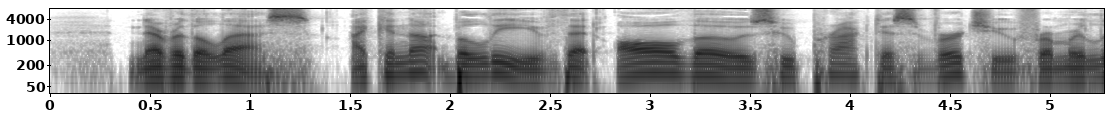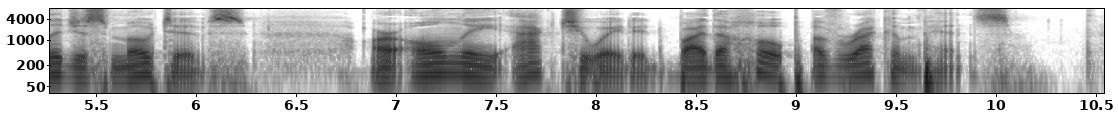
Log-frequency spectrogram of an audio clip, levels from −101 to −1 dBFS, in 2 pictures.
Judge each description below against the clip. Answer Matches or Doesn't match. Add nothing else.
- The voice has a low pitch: Matches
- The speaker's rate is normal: Doesn't match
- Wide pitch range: Doesn't match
